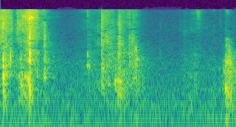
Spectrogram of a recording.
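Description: Paper rustling as a sheet is drawn out of a large kraft-paper envelope and unfolded, loudest in the first half-second with a softer rustle about a second in.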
